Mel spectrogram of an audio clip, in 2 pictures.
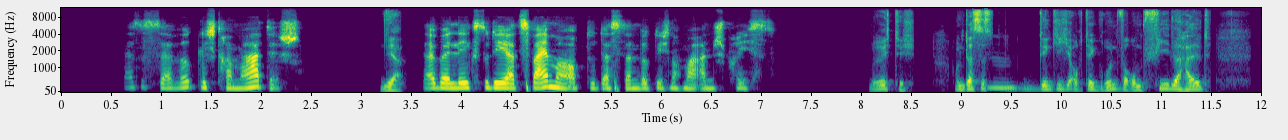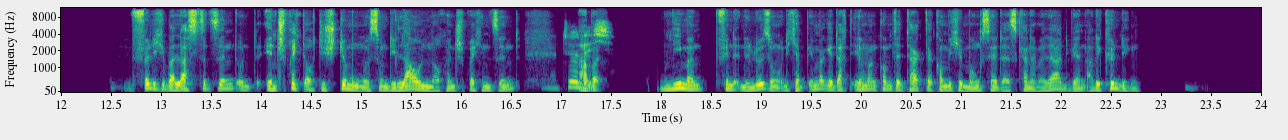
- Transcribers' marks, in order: none
- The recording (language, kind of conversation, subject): German, advice, Wie viele Überstunden machst du pro Woche, und wie wirkt sich das auf deine Zeit mit deiner Familie aus?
